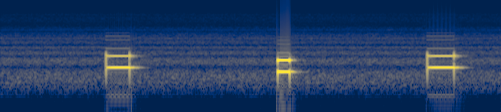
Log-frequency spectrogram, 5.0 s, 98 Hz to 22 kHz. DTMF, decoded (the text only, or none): 9 1 9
